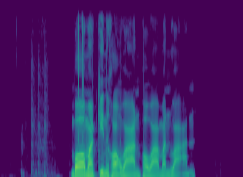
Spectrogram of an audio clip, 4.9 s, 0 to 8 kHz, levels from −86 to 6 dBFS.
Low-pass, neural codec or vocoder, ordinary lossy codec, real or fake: 7.2 kHz; none; none; real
